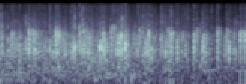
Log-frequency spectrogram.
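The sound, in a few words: church congregation applauding, acclaiming the Lord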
